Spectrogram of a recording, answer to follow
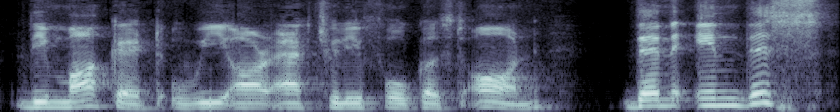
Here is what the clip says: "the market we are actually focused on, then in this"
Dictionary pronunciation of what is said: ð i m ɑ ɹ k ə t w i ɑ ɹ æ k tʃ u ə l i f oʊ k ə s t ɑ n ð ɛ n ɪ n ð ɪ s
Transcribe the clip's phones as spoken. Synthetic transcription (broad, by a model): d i m ɑ ɹ k ə t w i ɑ ɹ æ k tʃ u ə l i f oʊ k ə s t ɑ n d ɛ n ɪ n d ɪ s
